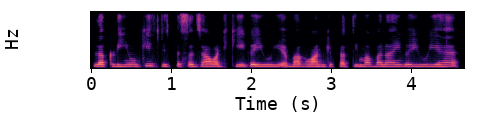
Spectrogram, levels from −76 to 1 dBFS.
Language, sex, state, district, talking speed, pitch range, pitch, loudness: Hindi, female, Uttar Pradesh, Lalitpur, 205 wpm, 245-270 Hz, 260 Hz, -19 LUFS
